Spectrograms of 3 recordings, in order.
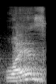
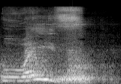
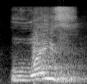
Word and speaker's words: উওয়াইস: বাস্তবে নাম কি জানেন? নাম হলো উওয়াইস। কি নাম? উওয়াইস, শেষে সিন, উওয়াইস, একটু উচ্চারণটা কঠিন।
